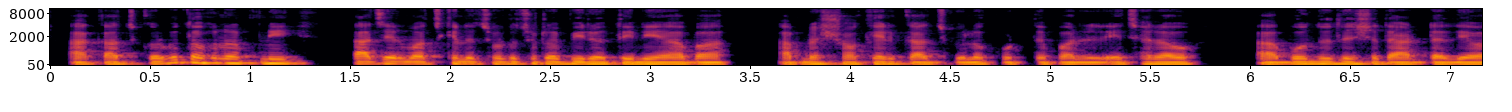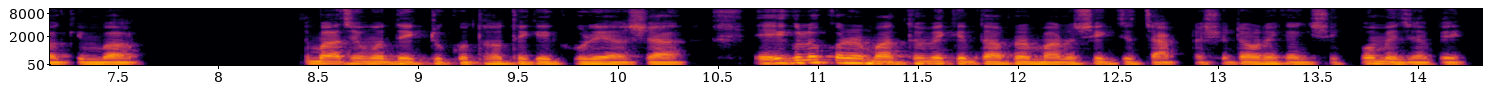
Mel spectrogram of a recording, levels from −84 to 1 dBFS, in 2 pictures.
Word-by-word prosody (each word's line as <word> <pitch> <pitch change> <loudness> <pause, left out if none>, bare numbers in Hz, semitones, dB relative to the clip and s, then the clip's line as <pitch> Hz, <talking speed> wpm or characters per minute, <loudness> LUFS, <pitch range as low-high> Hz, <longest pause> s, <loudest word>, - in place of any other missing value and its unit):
আ - - +3
কাজ 95 -1 +1
করবে, 105 +8 +1
তখন 145 -3 +2
আপনি 125 -1 +1 0.4
কাজের 105 +1 +1
মাঝখানে 110 +2 0
ছোট, 105 - -1
ছোট 105 - -3
বিরতি 95 -1 +3
নেয়া 95 -1 +4
বা 90 - +4 0.4
আপনার 95 +1 +1
শখের 95 +1 0
কাজগুলো 90 0 0
করতে 90 0 -5
পারেন। 85 -1 +1
এছাড়াও 95 0 +1 0.4
আ - - +3
বন্ধুদের 100 -1 +3
সাথে 95 -3 0
আড্ডা 90 0 0
দেওয়া 90 -1 +4
কিংবা 95 -1 +3 1.0
মাঝে 110 -1 0
মধ্যে 105 -1 +2
একটু 95 +2 -5
কোথাও 95 +2 -1
থেকে 100 0 0
ঘুরে 95 0 +2
আসা। 90 +1 0 0.5
এ - - +3
এগুলো 160 +5 +2
করার 145 -2 +4
মাধ্যমে 110 +3 0
কিন্তু 105 -1 0
আপনার 100 +1 +1
মানসিক 95 +2 -1
যে 100 - -2
চাপটা 85 0 -4
সেটা 90 +2 -5
অনেকাংশে 90 0 -1
কমে 110 -3 +1
যাবে। 85 0 -1
95 Hz, 185 wpm, -23 LUFS, 90-105 Hz, 1.0 s, নেয়া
